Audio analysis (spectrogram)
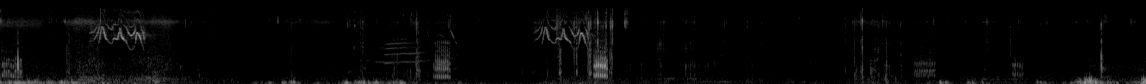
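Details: Meerkats while eating give a short stacked, nasal call near the middle, with sharp broadband chirps before and after, spread through low rustling and chewing noises.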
